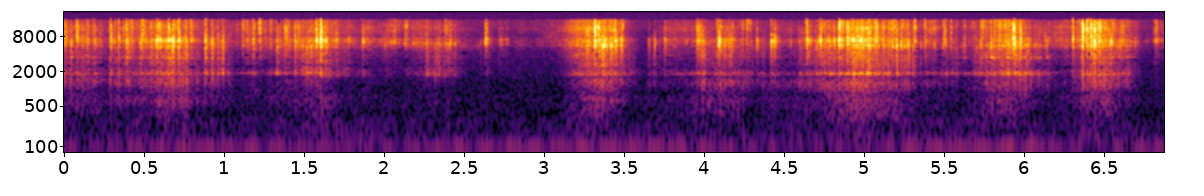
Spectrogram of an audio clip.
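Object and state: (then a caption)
Dried gourd maraca scratched with nails. Long fingernails scratch and tap the hollow body of a single dried gourd maraca held in the hands. The result is quiet, bright, dry rasping and scraping in uneven bursts, with soft ticks and a faint steady low hum underneath.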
